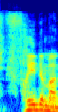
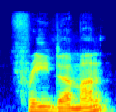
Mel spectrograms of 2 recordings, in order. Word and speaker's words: Friedemann: So to pronounce it, it's free, so it's like free, but then the R is a German R, so Friedemann, Friedemann.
